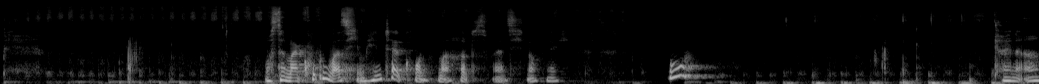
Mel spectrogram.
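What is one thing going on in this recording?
A coloured pencil scratches across paper.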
